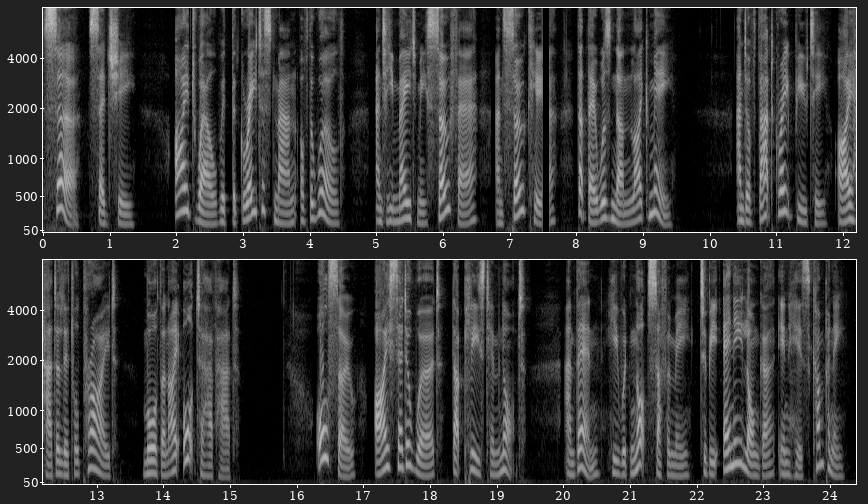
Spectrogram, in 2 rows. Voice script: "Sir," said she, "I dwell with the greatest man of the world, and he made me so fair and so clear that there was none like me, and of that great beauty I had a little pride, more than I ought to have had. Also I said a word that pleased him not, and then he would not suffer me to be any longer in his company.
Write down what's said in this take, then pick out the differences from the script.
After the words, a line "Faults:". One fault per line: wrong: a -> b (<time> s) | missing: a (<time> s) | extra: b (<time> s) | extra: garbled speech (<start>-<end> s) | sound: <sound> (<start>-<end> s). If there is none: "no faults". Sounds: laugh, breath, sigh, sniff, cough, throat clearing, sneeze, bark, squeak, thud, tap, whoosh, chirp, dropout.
"Sir," said she, "I dwell with the greatest man of the world, and he made me so fair and so clear that there was none like me, and of that great beauty I had a little pride, more than I ought to have had. Also I said a word that pleased him not, and then he would not suffer me to be any longer in his company.
Faults:
sound: dropout (7.5-7.6 s)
